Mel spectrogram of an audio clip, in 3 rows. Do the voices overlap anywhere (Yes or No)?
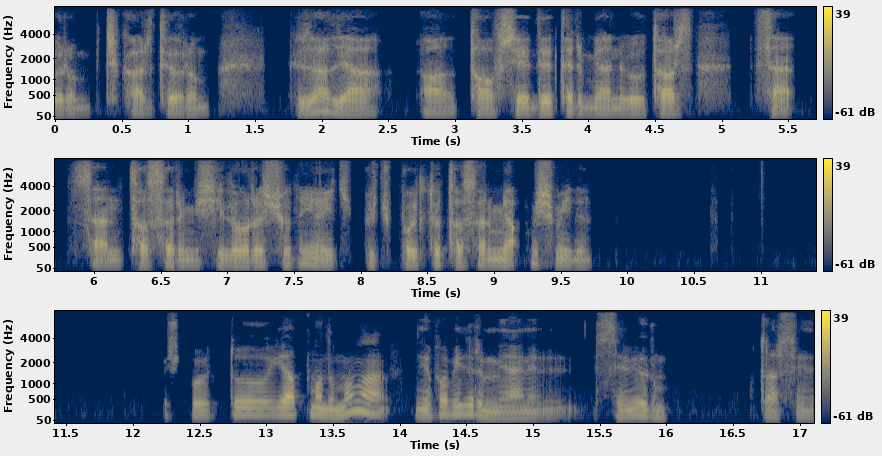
No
